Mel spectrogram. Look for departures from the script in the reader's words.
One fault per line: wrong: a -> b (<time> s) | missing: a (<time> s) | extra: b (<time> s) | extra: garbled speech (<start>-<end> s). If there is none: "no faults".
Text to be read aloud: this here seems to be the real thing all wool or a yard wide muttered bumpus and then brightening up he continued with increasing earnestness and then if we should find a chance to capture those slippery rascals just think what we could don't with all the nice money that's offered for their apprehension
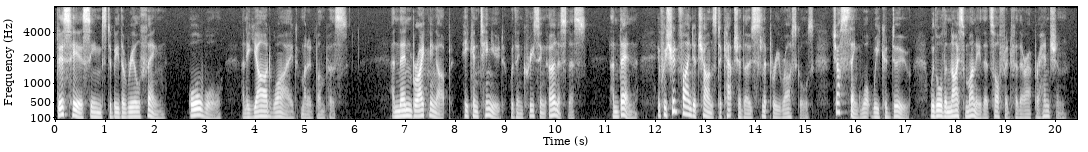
wrong: or -> and (3.8 s)
wrong: don't -> do (16.7 s)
